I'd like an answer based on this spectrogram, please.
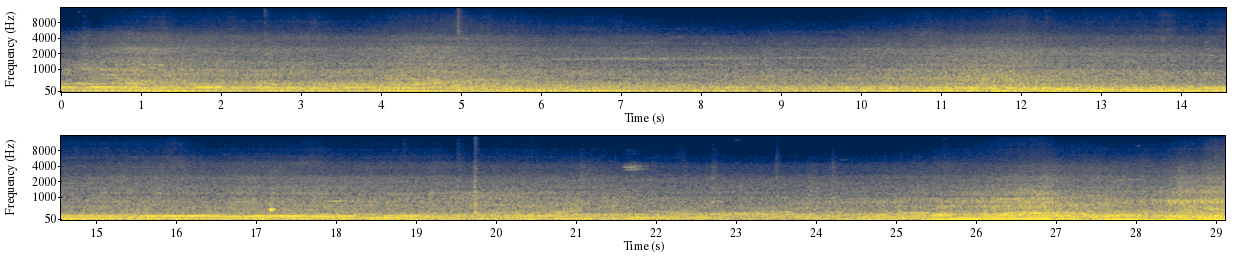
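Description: Steady low rumble of motor traffic, growing louder over the last few seconds.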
